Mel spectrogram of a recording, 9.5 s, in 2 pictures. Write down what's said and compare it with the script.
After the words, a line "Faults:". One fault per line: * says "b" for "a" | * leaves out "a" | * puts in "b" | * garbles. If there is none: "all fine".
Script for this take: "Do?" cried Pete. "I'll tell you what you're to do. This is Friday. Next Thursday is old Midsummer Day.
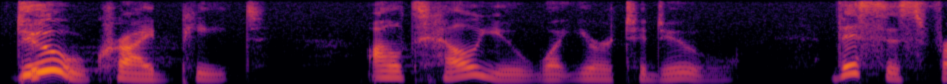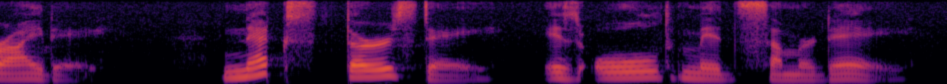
"Do?" cried Pete. "I'll tell you what you're to do. This is Friday. Next Thursday is old Midsummer Day.
Faults:
all fine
